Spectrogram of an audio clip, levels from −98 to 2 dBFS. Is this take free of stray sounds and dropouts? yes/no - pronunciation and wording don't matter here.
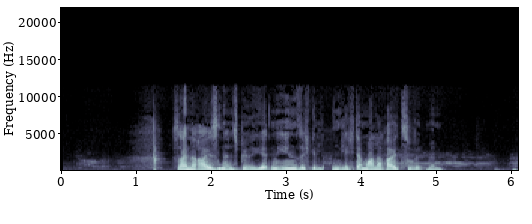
no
